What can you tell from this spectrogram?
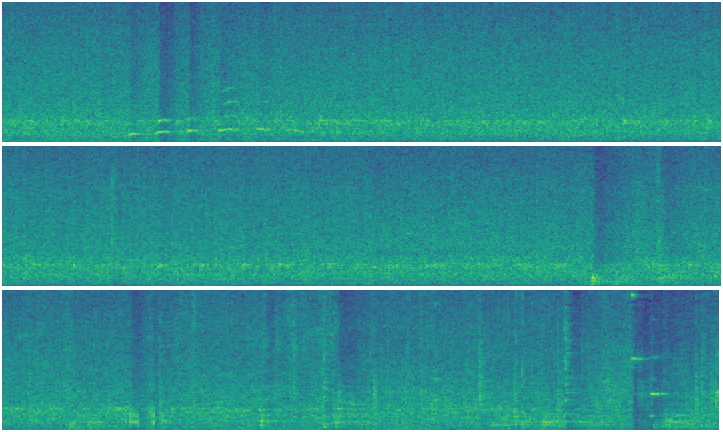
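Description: A steady rushing hiss of water, with a Toyota four-wheel drive's engine running low underneath as it creeps across a bridge deck. A few sharp knocks come about six and a half and eight seconds in.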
